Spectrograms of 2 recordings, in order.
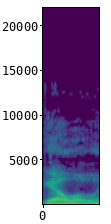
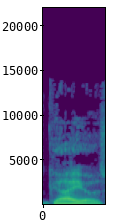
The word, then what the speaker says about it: Gallo: I've been saying Gallo, and it should be pronounced Gallo, so my apologies, Councilman and head of the Public Safety Committee with the Oakland City Council.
